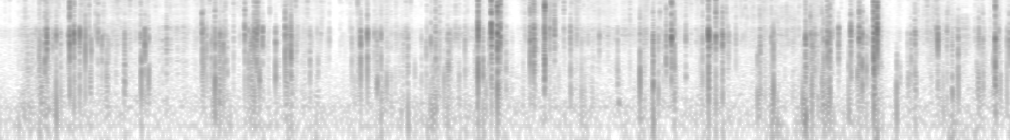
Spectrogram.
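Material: Plastic foil.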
